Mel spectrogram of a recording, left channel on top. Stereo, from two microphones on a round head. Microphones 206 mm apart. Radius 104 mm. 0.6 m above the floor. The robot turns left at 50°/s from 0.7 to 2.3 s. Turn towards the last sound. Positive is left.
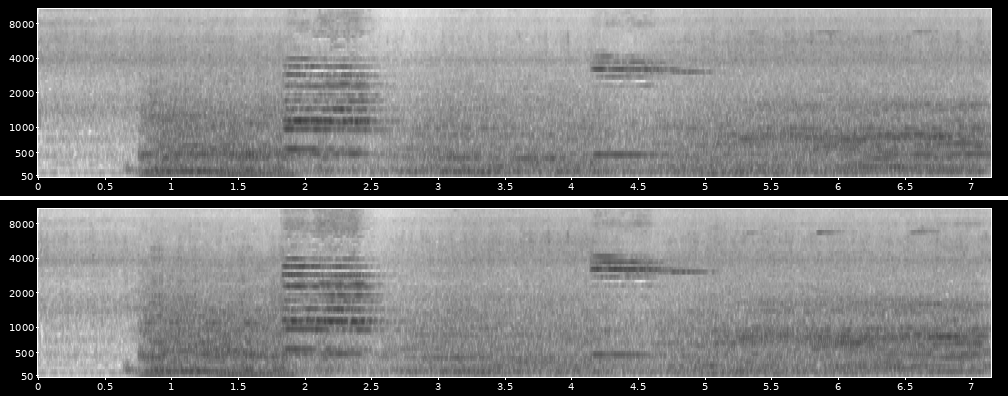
turn(degrees=-55)  # may be behind; listen again after turning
